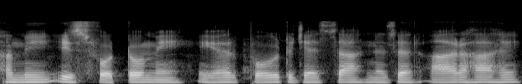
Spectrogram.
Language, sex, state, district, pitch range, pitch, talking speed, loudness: Hindi, male, Uttar Pradesh, Lucknow, 105-110 Hz, 110 Hz, 115 wpm, -18 LUFS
